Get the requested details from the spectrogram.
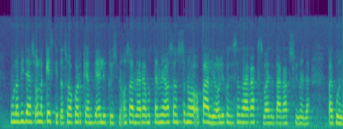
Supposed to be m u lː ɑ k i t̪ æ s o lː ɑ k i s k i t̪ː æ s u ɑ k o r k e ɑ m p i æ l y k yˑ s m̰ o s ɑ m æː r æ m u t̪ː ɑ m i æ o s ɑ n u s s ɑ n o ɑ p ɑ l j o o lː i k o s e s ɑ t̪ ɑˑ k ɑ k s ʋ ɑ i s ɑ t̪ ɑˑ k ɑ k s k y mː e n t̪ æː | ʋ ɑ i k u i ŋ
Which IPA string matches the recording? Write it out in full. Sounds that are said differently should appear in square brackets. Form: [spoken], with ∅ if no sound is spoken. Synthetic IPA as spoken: m u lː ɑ [p] i t̪ æ s o lː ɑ k [e] s k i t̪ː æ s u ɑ k o r k e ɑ m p i æ l y k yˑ s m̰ o s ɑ m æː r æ m u t̪ː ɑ m i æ o s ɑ n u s s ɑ n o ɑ p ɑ l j o o [l] i k o s e s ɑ t̪ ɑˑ k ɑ k s ʋ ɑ i s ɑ t̪ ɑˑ k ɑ k s k y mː e n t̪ [æ] | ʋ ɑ i k u i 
